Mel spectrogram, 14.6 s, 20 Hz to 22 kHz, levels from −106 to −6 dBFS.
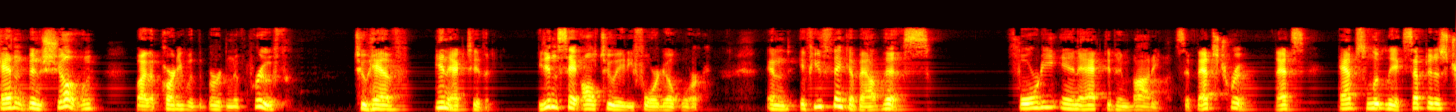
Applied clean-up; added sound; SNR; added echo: neural mask model DeepFilterNet 3.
